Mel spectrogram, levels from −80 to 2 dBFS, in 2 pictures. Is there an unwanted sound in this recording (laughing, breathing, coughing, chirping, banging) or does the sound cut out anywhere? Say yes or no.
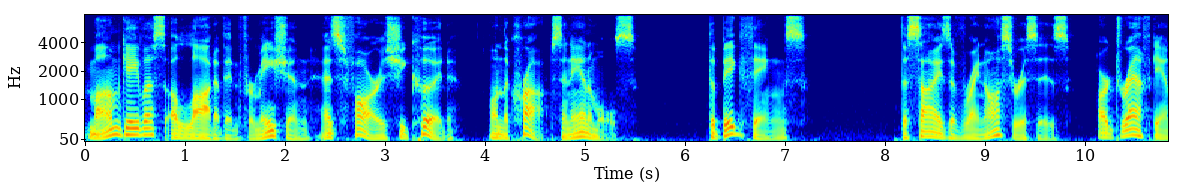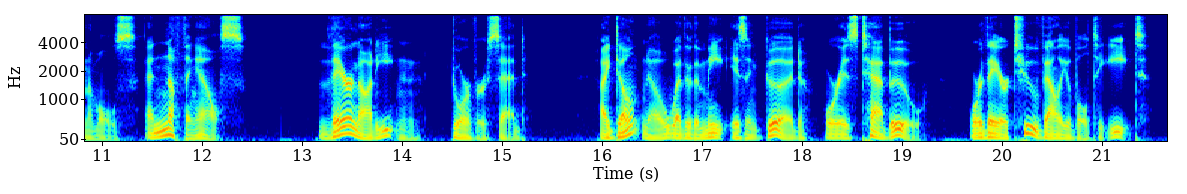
no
